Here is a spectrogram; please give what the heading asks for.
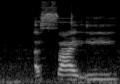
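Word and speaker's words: açaí: and I'm getting that assai asai that's how they pronounce aai nutty smoothie yeah that's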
